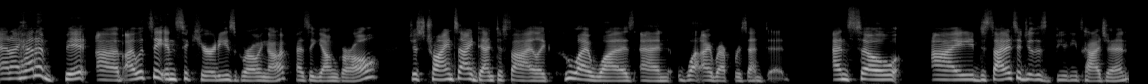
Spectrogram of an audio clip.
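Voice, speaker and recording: With an American accent, a woman speaks in an unremarkable speaking voice at medium pitch, with lively intonation at a moderate pace, in a dry, close sound with no echo. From New York. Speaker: fashion brand founder. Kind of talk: interview conversation.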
